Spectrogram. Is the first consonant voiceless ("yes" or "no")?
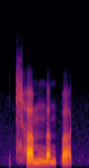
yes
